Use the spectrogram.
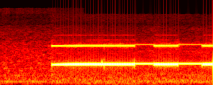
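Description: An emergency alert warning tone: a loud, steady electronic two-pitch beep that sounds for over a second, then pulses in repeated segments, close and alone with no voices.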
